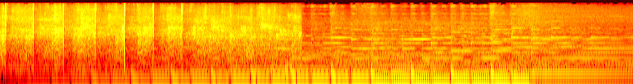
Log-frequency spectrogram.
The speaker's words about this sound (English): Thank you so much for your amazing insights. It has been a varied and in-depth conversation in many ways. Could you please give a huge round of applause to our three members of the panel here?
